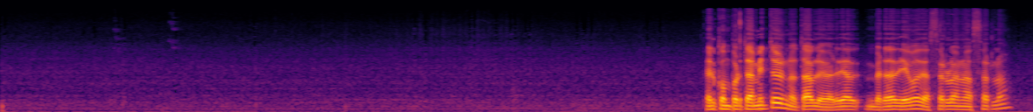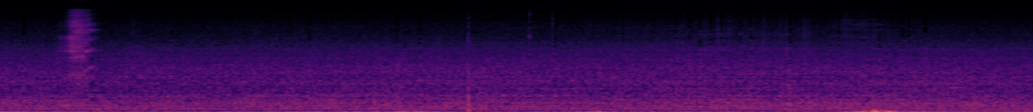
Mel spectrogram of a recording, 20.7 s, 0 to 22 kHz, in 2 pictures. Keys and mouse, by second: 3.6 KP_Divide, 13.0 middle click, 13.8-20.6 middle drag.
